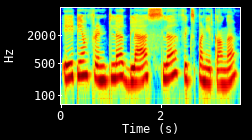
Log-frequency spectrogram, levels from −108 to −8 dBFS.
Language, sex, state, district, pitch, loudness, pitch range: Tamil, female, Tamil Nadu, Nilgiris, 235 Hz, -13 LUFS, 200-255 Hz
